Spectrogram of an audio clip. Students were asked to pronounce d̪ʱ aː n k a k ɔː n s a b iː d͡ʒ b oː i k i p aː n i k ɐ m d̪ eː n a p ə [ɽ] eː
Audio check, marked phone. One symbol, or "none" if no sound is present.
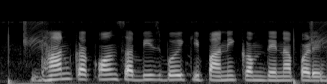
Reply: ɽ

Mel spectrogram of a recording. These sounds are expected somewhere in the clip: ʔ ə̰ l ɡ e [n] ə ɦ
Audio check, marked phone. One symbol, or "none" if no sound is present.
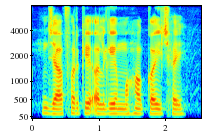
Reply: m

